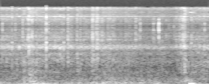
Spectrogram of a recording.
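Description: A rowing boat moving through the water, heard as a steady low rush of water and wind on the boat-mounted microphone, with one short low thump near the end.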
